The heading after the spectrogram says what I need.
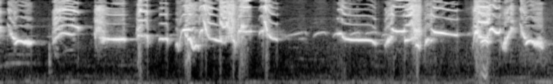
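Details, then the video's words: Oriental magpie-robin singing a rich varied song used to train birds: quick bursts of whistles, clicks and rising-falling sweeps, about two phrases a second with short gaps between. "SUARA KACER KOMBINASI AMPUH UNTUK MELATIH MENTAL KACER"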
